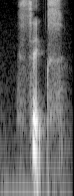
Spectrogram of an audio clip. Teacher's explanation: le i court en anglais c'est un mi-chemin entre un I et un e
